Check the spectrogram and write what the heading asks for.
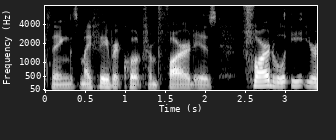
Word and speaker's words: Fard: Fard the Giant, which I'm just going to point out rhymes with Nard.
